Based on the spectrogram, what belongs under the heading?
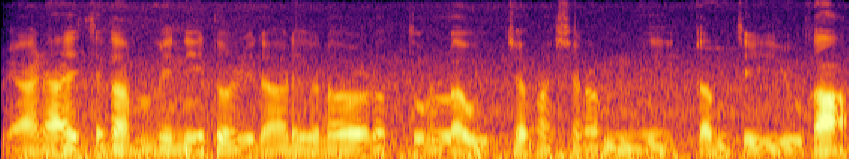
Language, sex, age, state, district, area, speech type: Malayalam, male, 18-30, Kerala, Alappuzha, rural, read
